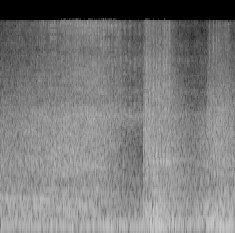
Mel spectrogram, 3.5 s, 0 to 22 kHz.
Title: Golden Motor HPM3000 damaged bearing sound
